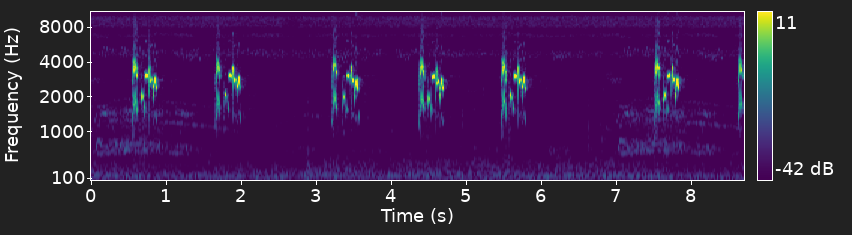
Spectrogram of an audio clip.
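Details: Sooty-headed bulbul in lively voice, used as a lure call for trapping wild bulbuls: short bubbly chirped phrases, each of a few quick notes, repeated roughly once a second, over a steady high insect-like hiss.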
